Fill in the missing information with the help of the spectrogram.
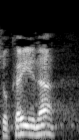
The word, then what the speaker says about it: سكينة: ومن العجب ومن اللطائف أن الذي حقق كتاب تعرف من مو راجل، ما هو رجال، الذي حقق كتاب امرأة شامية، وهي سكينة الشهابي، سكينة بالتصغير الشهابي.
